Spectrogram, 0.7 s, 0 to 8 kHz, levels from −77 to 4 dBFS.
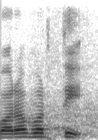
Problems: constant background noise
